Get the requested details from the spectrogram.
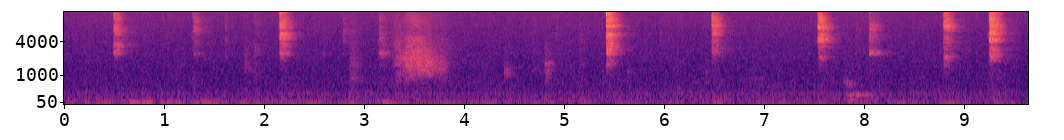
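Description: The tip of a metal craft knife scores lines across the surface of a solid white soap bar held in the hand. The result is a series of short, bright, crisp scratches, with one longer scrape near the middle, separated by quiet pauses.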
